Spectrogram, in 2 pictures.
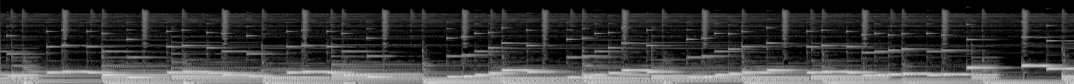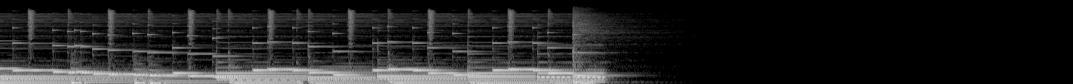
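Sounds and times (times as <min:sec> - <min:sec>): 
major key blues music: 0:00.0 - 0:16.8.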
